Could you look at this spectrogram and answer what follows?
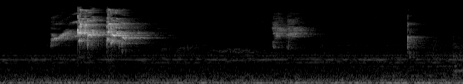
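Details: Pet lovebirds, two birds kept indoors, give a loud harsh double screech, then a softer rasping note and a final thin click-like chirp.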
